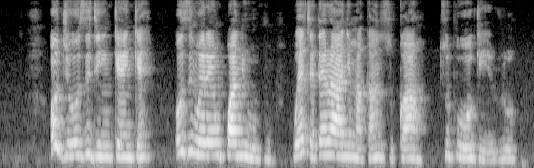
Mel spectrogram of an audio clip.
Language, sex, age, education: Igbo, female, 30-45, tertiary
